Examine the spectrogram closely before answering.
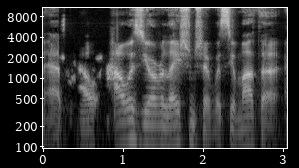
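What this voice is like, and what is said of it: Put-on German accent. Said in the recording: “put on my glasses, and a German accent.”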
